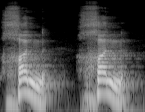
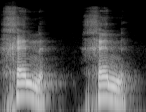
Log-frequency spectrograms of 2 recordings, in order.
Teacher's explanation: En fait, c'est comme si tu écrivais un kha avec une fatha suivi d'un noun avec un soukoun. Donc le kha, il est grave. Et par conséquent, le tanwin va être grave.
